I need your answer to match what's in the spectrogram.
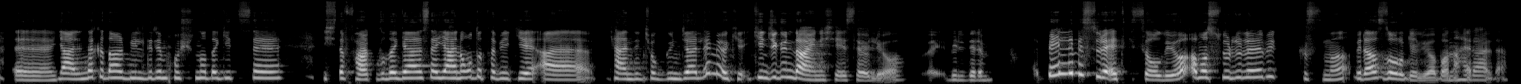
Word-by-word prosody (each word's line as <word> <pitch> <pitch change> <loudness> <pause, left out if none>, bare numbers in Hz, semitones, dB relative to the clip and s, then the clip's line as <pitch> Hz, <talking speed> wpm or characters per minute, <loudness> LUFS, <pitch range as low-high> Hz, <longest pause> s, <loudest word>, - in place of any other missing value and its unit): Eee, 195 -1 -2
yani, 255 0 +2
ne 320 - +2
kadar 310 -3 0
bildirim 290 +1 -2
hoşuma 295 0 -4
da 290 - +3
gitse, 295 +1 -3 0.4
işte, 265 +2 -2
farklı 240 -2 0
da 280 - +8
gelse, 295 +2 +2
yani, 295 0 +4
o 320 +2 -2
da 335 - -4
tabii 275 -5 -4
ki, 275 -1 -1 0.2
eee, 225 +7 0 0.2
kendini 250 -2 0
çok 260 -3 -7
güncellemiyor 285 - +1
ki 265 - -8
2'nci 310 +3 -1
gün 335 -1 -1
de 285 - +9
aynı 210 -2 +5
şeyi 200 -1 -8
söylüyor, 200 +1 -5 0.2
eee, - - -17
bildirim. 195 -1 -7 0.6
Belli - - +5
bir 470 - +5
süre 365 -10 +5
etkisi 250 -2 -1
oluyor 205 0 +2
ama 315 0 +4
sürdürülebilir 325 +2 -2 0.2
kısmı 230 -1 -7
biraz 270 +1 +2
zor 260 -4 +3
geliyor 100 - -5
bana 100 - -5
herhâlde. 205 -2 -9
280 Hz, 170 wpm, -23 LUFS, 230-305 Hz, 0.6 s, de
